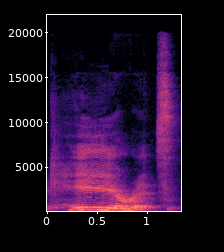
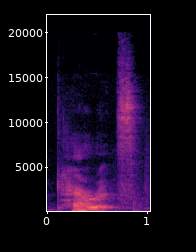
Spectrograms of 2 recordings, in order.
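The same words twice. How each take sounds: First: The first vowel is drawn out long. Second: The first vowel is kept short. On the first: "in Minnesota, we like to make sounds long. So I say carrots" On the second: "it's clearly a short vowel"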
